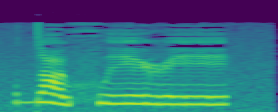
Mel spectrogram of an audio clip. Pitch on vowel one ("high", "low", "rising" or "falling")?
falling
